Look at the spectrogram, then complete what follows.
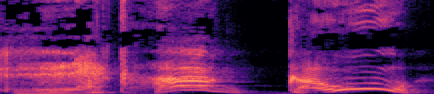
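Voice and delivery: slow, high, incredulous roar; outraged cry. A narrator's reading. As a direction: drag out each word in disbelief. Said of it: "cried Hook".

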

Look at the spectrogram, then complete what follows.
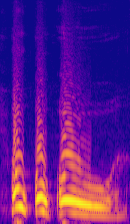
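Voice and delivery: slow, high, loud ho-ho-ho; Santa laugh. Acted. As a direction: stretch out a big jolly Santa laugh. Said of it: "I'm good at making Santa laugh".

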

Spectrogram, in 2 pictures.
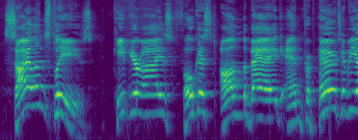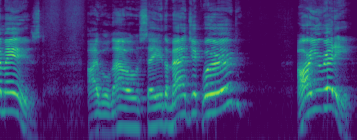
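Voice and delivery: high, loud showman's command; grand wizard voice. A narrator's reading. Boy wizard hushing the party kids, high booming wizard voice. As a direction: boom it out like a stage wizard. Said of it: "In my best wizard voice".

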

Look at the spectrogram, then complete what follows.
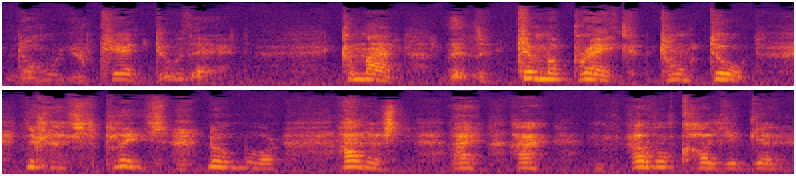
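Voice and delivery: high, pressing pleas; urgent begging. Retold or imitated. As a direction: beg him to give the man a break. Speaker begging friend to stop.

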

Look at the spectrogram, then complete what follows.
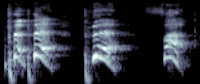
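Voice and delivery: choking on a chip mid-word; sputtering cough. Real, not acted.

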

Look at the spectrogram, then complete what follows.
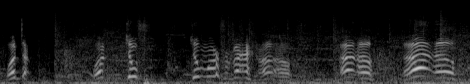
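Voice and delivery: frantic high yelling, fleeing for life; panicking gamer. Real, not acted. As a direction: shout in rising panic, trying to escape. Cornered by monsters, fleeing in game.

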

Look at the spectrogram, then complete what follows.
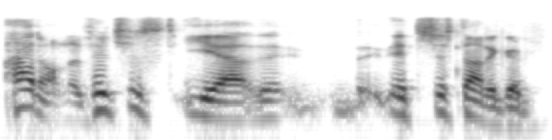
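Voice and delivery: normal talking voice

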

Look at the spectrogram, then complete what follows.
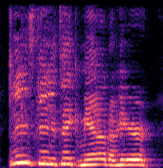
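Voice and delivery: high, pleading plea for rescue; pleading astronaut. Retold or imitated. Trapped astronaut begging the boss to get her out, pleading. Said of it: "one of the people are like".

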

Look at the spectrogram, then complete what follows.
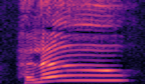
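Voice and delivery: high calling-out hello; hollering. A narrator's reading. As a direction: call into the house, high. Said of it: "Leola hollered".

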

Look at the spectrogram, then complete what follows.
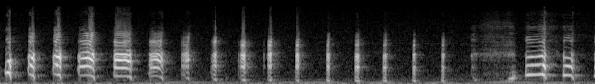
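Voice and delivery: long shrill fearful cackle; high shrieking laugh. Real, not acted. Gamer shrieking with laughter at the scare. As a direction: squeal with laughter. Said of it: "crying out of fear".

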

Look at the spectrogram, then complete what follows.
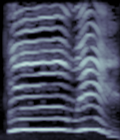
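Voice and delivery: very high, loud whoop of delight; gleeful whoop. Acted. Truck crowing over its stink, loud whoop. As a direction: whoop like you're thrilled with yourself.

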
